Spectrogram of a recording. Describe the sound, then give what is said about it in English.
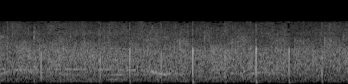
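An audience applauds steadily for a gift-wrapped present held up for everyone to see, a dense wash of many hands clapping at once with a few sharper individual claps popping out, moderately loud and continuous throughout. “Can we have a clap for this?”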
